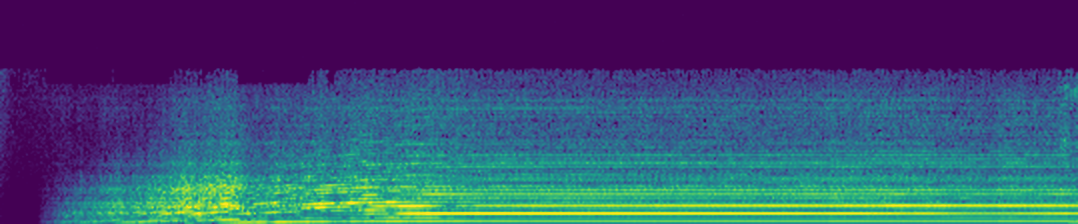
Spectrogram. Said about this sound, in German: Ja, natürlich kennt ihr dieses Geräusch, das ist eine Sirene. Ah, die sind übrigens heute zum Teil auch digital gesteuert, das heißt, die Überprüfungszyklen werden dann eben digital ausgelöst.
